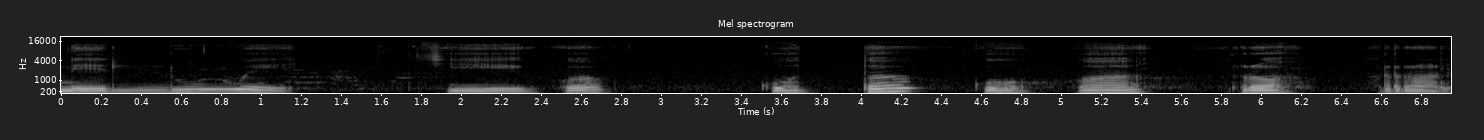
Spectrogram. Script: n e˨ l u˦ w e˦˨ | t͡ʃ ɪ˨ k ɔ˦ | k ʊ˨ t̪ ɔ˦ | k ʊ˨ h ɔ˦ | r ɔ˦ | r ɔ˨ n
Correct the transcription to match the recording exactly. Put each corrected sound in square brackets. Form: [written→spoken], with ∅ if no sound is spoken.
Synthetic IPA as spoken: n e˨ l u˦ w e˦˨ | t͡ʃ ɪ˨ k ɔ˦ | k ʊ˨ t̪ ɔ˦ | k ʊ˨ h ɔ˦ | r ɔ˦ | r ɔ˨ n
